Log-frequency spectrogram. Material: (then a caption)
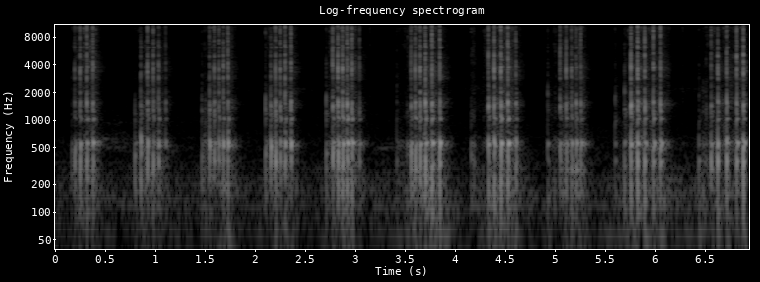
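Plastic. Scissors are scratched across the ridges of an empty, hollow, clear ridged plastic water bottle, with long nails nearby. About ten short, steady strokes each give a rapid ratcheting rattle of clicks with a hollow resonance near 550 Hz and a bright, crisp top. Brief quiet gaps separate the strokes.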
